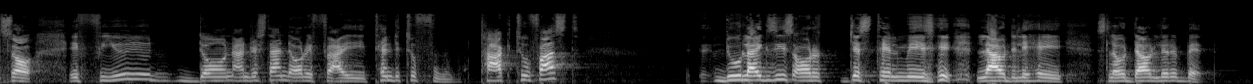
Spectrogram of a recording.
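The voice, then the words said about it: Strong Ethiopian accent. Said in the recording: “Beautiful and a strong accent. ... Yeah, it's beautiful and a strong accent.”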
